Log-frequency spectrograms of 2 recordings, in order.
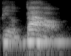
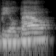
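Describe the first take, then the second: First: The word is said with two syllables. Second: The word is said with three syllables. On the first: The speaker calls it right. "but Bilbao. And it's two syllables" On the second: The speaker calls it wrong. "It's not Bilbao"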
